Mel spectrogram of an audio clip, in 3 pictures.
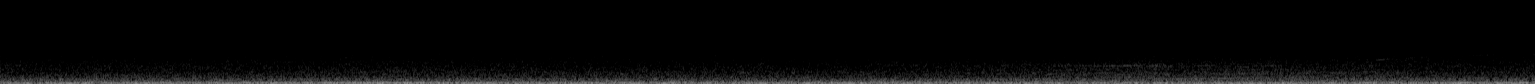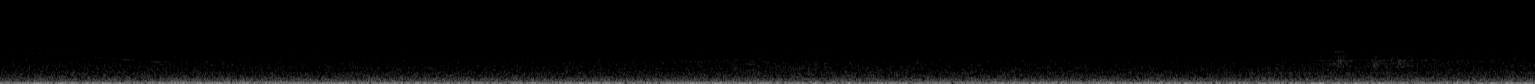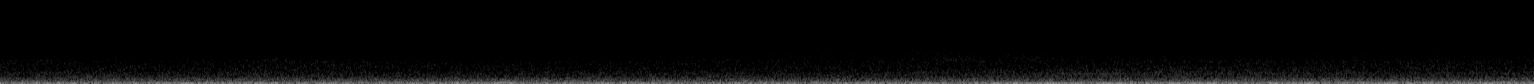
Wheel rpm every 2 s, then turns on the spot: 0, 0, 0, 0, 0, 0, 0, 0, 0, 0, 0, 0, 0, 0, 0, 0, 0, 0, 0, 0, 0, 0, 0.
none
